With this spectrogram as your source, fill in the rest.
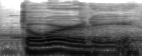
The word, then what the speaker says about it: Doherty: How do I pronounce that? Jack Doherty finally. Doherty.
